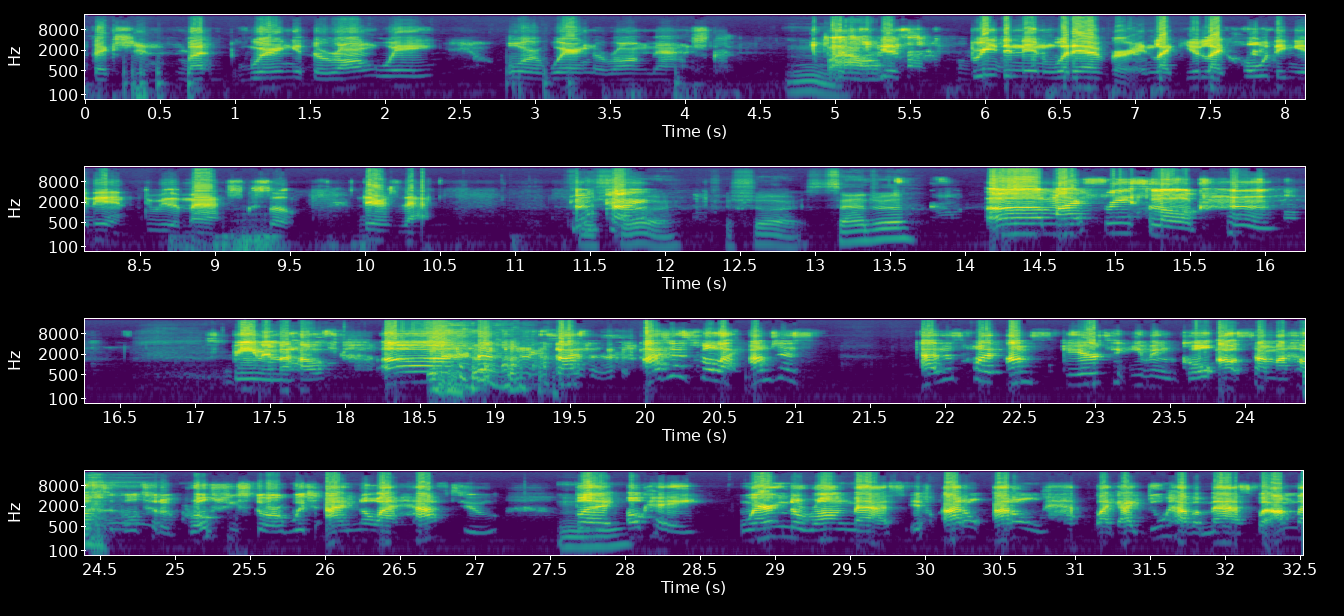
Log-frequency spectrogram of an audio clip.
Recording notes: This episode was recorded via FaceTime so we could adhere to the social distancing standard.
